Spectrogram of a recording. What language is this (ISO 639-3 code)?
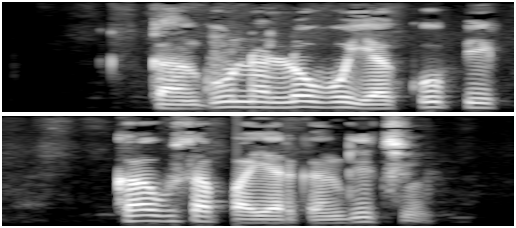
qup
